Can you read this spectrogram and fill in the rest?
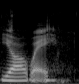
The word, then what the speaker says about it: Yahweh: And scholars have made the educated guess that we pronounce this name as Yahweh. But the vowels in the word are, in fact, just a guess, because only the consonants were written down.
